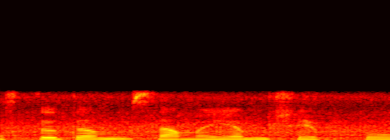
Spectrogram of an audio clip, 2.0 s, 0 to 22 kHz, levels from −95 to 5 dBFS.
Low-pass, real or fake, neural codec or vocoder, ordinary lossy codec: none; fake; codec, 16 kHz, 16 kbps, FreqCodec, larger model; none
